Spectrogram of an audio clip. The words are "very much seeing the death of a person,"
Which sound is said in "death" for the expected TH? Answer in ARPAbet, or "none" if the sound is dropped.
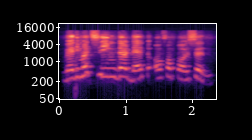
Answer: T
